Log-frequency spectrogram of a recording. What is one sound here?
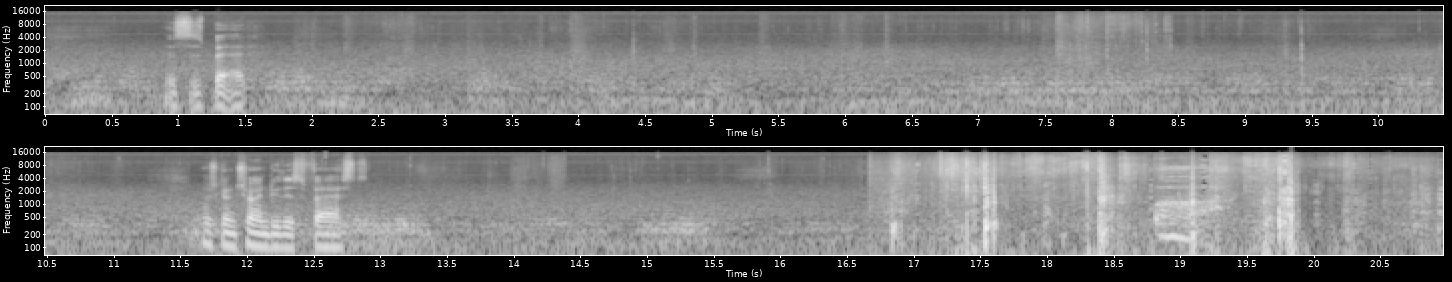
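Boots crunch through snow in short bursts of footsteps.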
